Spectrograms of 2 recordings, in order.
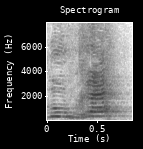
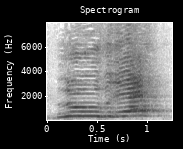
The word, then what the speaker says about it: Louvre: It's pronounced Louvre. Louvre.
